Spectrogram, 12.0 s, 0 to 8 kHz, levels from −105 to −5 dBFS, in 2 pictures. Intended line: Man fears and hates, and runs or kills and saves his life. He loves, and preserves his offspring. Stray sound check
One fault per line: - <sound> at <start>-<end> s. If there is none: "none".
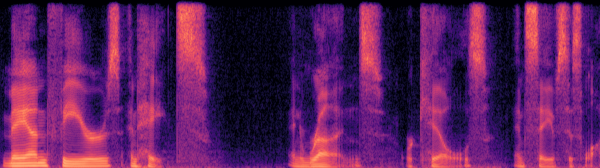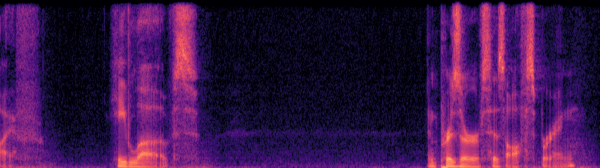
none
